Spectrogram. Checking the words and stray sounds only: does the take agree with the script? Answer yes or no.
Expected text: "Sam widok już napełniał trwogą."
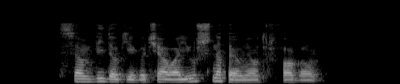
no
